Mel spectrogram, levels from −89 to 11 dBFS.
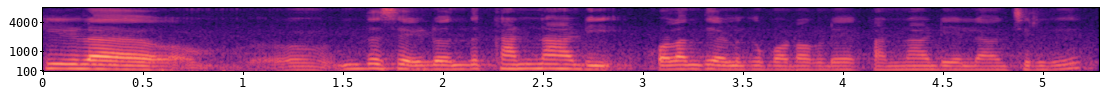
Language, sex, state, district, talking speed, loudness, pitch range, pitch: Tamil, female, Tamil Nadu, Kanyakumari, 125 wpm, -18 LUFS, 165-195 Hz, 175 Hz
